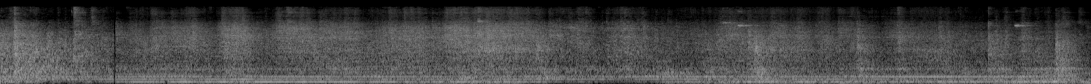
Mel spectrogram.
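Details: Garage door opener closing after re-securing the loose left safety sensor: steady motor drone with smooth rolling and rattling, no strain or reversal, door now closes normally.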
